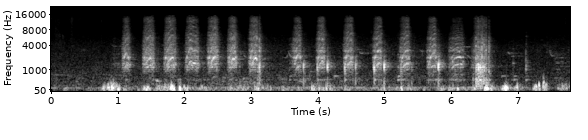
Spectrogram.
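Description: A hand saw cuts through a branch with quick, rhythmic strokes.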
